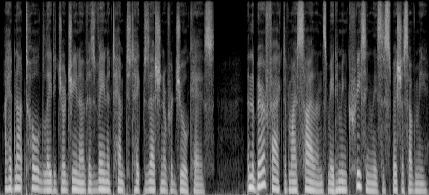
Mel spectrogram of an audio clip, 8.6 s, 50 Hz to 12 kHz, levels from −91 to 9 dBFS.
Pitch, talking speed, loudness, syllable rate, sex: 140 Hz, 210 wpm, -18 LUFS, 5.7 syllables/s, female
